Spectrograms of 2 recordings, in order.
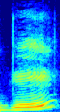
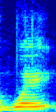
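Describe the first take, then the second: First: "gue" as hard g straight into e; silent U in "gue". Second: "güe" with a clear w glide after the g; U sounded in "güe". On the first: Teacher shows students the right reading, "gue" with silent U. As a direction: say "gue" with no w glide, U mute. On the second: Teacher shows the unwanted reading, "güe" with sounded U. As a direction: say "güe" like gw plus e, U pronounced. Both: Shown as a demonstration. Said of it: "yo no la estoy pronunciando".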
